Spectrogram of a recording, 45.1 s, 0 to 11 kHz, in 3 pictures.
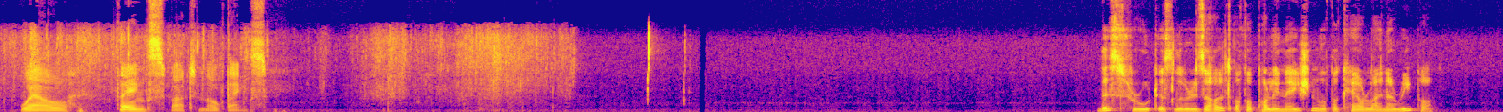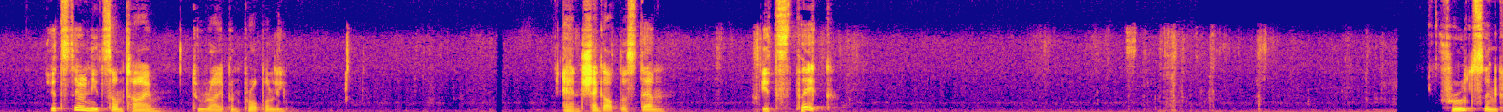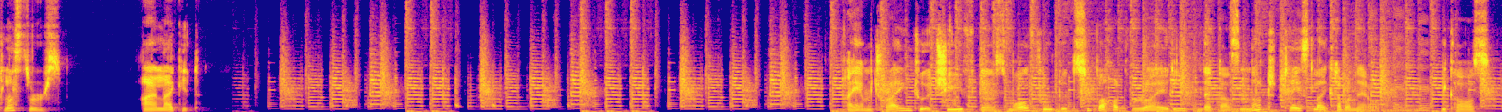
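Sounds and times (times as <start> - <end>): leaves rustling: 0.0 - 6.0
faint steady hum: 0.0 - 32.4.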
